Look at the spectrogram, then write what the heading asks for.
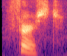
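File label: "first", US English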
